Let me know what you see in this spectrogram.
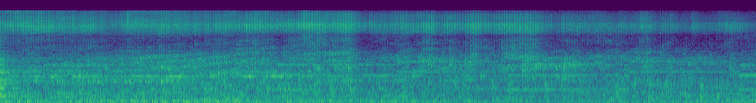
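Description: A diesel-hauled passenger train running through a level crossing close by: a low engine rumble with the high rushing hiss and clatter of wheels on rail. It is loudest for the first five seconds as the locomotive goes past, then a little quieter as the coaches roll by, with the crossing's warning siren sounding steadily underneath.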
